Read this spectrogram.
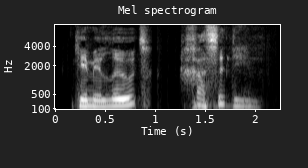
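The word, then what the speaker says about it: Gemilut chasadim (גמילות חסדים): The second word is O-R-C-H-I-M, or him. Yeah. It's G apostrophe M-I-L-U-T. Second word is chasadim, D-I-M. Gemilut chasadim.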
